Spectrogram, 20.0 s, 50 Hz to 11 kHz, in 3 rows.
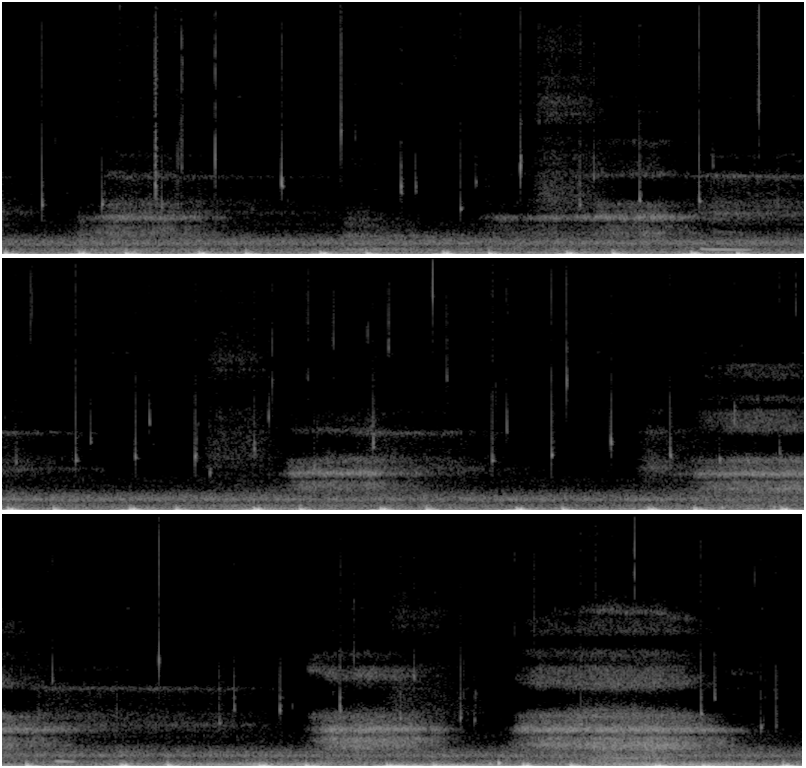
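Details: Simulated heartbeat in an ASMR roleplay audio, soft repeated low thumps at about 60 a minute with faint whispery sounds above.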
